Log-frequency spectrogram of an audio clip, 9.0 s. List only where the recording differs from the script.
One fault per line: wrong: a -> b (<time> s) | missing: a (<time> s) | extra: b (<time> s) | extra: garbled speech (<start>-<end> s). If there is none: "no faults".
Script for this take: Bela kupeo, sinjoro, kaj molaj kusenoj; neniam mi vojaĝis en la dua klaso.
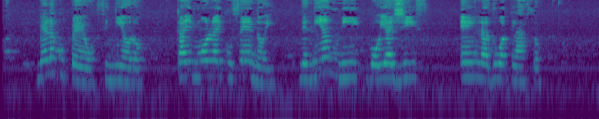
no faults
